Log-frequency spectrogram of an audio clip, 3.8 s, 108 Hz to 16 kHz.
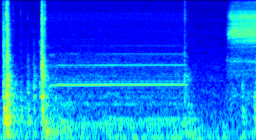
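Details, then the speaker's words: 1992 Honda Accord CB7 with custom wiring harness, on jumper cables from another battery before first start: key on, faint steady whirring hum for about two seconds then stops; fuel pump priming normally. "so right now I do have the fuel pump plugged in and you could hear that turn on so hold on"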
